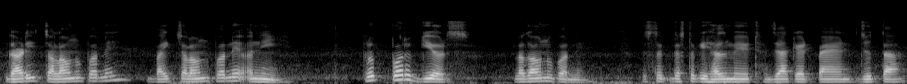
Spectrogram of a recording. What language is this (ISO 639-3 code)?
nep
